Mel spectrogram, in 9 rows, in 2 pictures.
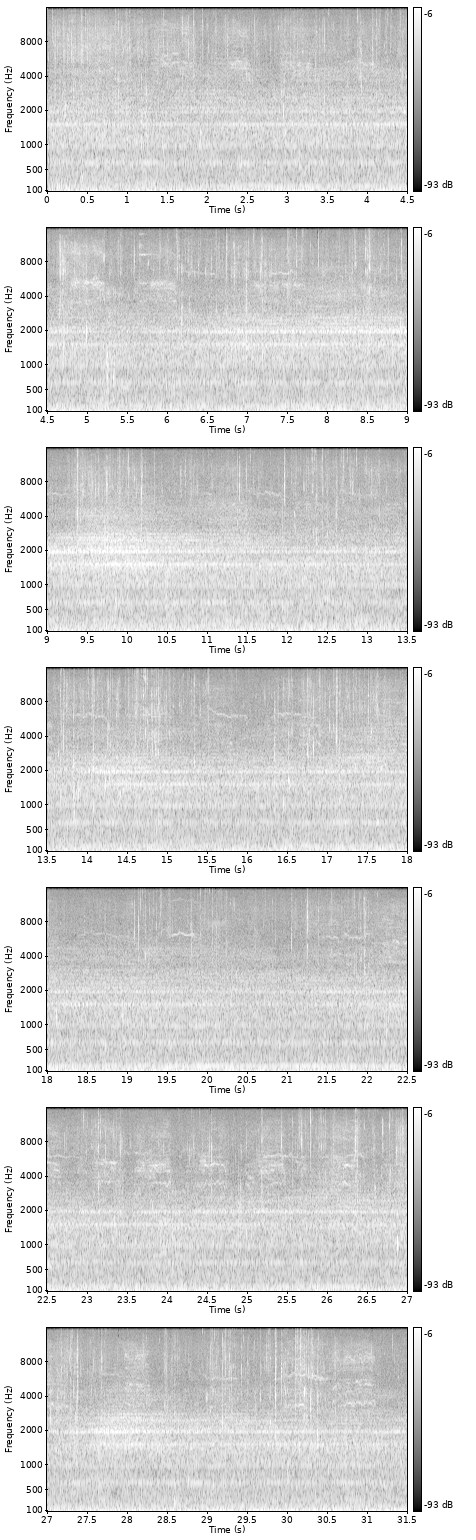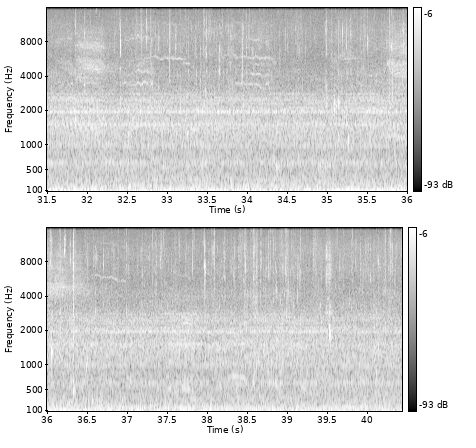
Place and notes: Köln, river Rhein, ambience at the river bank, freighter departs from the opposite landing stage
(Sony PCM D50, DPA4060)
